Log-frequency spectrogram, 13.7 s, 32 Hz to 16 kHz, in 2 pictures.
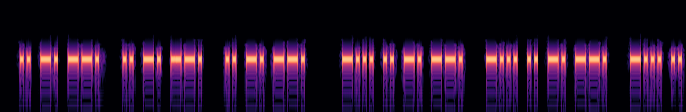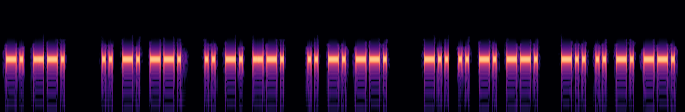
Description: Morse code, heard as a keyed tone, about 34 wpm, 600 Hz. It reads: ING ING ING BING BING BING ING ING ING DING DING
